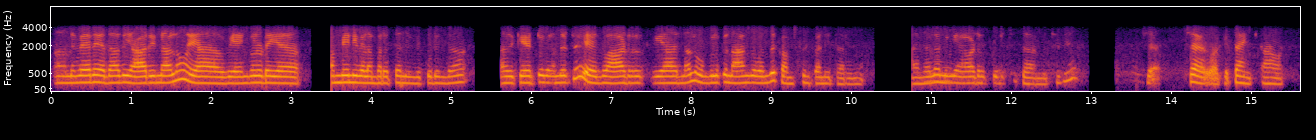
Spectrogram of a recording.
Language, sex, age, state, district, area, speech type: Tamil, female, 45-60, Tamil Nadu, Thoothukudi, urban, conversation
